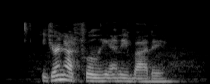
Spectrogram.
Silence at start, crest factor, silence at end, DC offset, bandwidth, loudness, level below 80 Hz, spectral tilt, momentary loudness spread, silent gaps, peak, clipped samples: 0.25 s; 20 dB; 0.3 s; under 0.1%; 7.6 kHz; -29 LUFS; -72 dBFS; -6 dB/octave; 15 LU; none; -12 dBFS; under 0.1%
